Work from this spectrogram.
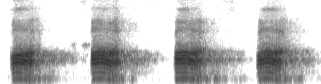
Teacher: Huruf qaf yaitu pangkal lidah bertemu dengan yang di atasnya, dekat dengan anak lidah. Qa. Sifatnya tidak mengeluarkan nafas, jahar.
